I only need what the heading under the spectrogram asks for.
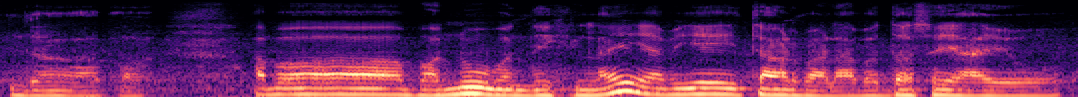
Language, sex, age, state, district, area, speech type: Nepali, male, 45-60, West Bengal, Darjeeling, rural, spontaneous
